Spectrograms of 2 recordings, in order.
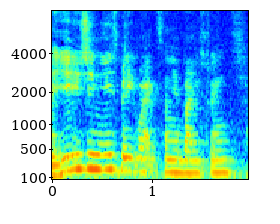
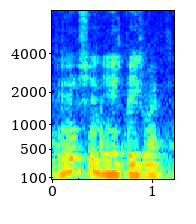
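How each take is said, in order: First: High, nagging mock voice; mocking what people say. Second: High mock-nagging voice; mocking the warning. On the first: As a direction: parrot the know-it-alls. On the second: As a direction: ape the warning. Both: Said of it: "People say".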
